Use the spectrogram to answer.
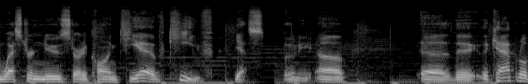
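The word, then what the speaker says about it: Kyiv: really confused when Western news started calling Kiev Kiev yes boonie the the capital of Ukraine is Kiev because that's how they say it in Ukraine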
